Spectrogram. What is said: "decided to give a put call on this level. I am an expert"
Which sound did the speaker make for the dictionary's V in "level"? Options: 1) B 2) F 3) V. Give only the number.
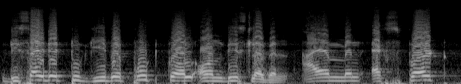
1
